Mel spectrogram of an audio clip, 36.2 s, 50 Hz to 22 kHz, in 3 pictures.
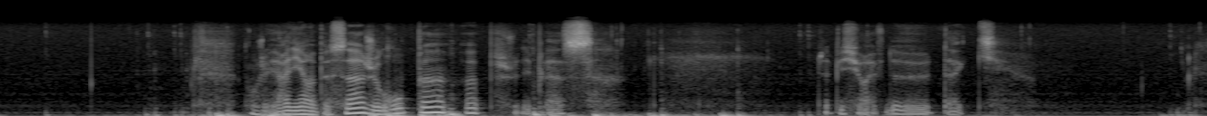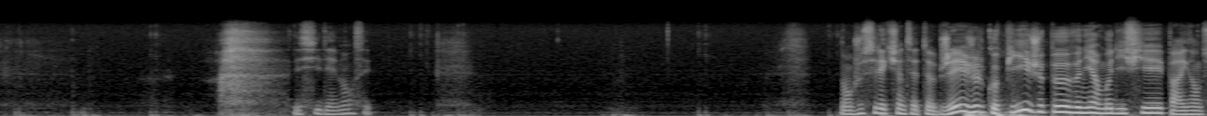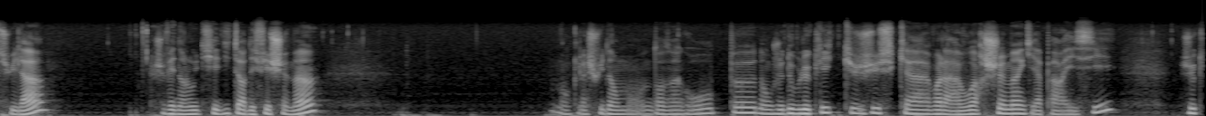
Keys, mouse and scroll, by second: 0.6-2.4 drag, 2.3 F1, 3.9 ctrl+g, 4.3-5.9 ctrl+drag, 6.1 F2, 7.3 F2, 8.1 click, 8.8-12.3 drag, 12.4-13.4 drag, 13.7 click, 15.1 click, 16.3-17.3 drag, 19.2 click, 20.1 click, 22.2 ctrl+c, 23.1 click, 24.1 click, 25.6 click, 26.5 click, 32.1 click.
